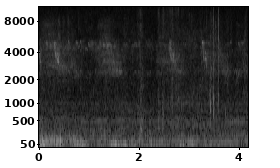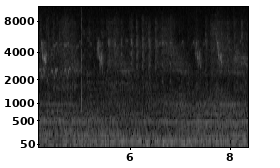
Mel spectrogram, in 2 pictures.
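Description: Small birds chirping, short falling chirps about one or two a second, over a faint steady hum.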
